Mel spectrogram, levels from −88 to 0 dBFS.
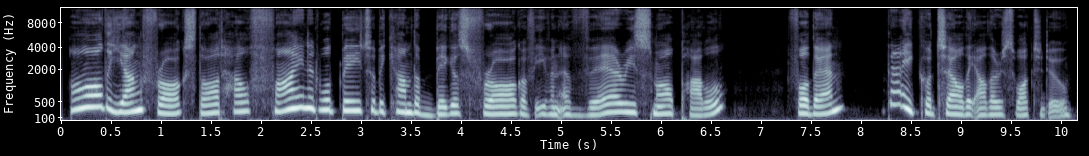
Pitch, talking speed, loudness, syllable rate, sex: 215 Hz, 185 wpm, -17 LUFS, 4.3 syllables/s, female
